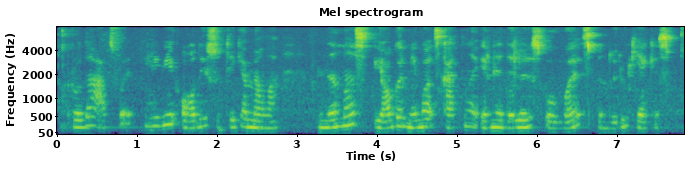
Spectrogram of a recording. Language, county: Lithuanian, Kaunas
